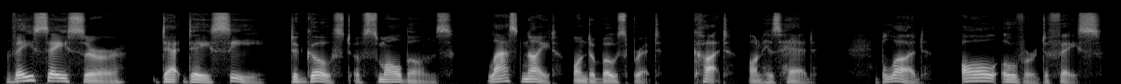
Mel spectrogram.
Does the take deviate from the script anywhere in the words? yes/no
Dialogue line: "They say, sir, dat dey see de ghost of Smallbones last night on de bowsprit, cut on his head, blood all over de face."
no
